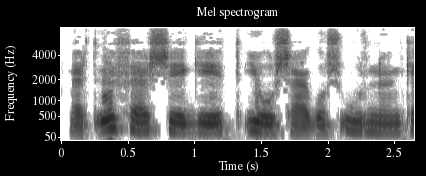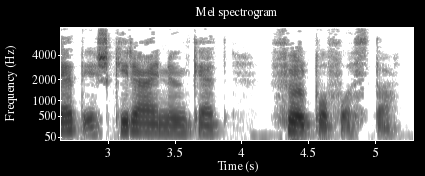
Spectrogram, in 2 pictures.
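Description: A narrator voicing a timid, fearful rabbit courtier who speaks nervously and slowly. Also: medium pitch, no room sound, close to an everyday voice. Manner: nervous, hushed and slow.

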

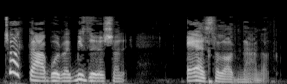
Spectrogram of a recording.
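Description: An expressive reader tells a first-person story aloud. The voice swings freely in pitch with a gravelly texture, recorded close and dry with no room sound. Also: dry recording. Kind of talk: storybook narration.

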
